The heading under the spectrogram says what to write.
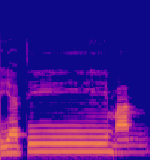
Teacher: এখানে লক্ষ্য করুন তা ইয়াজের তি, অর্থাৎ জেরের বাম পাশে যজমওয়ালা ইয়া, তাহলে আমরা এক আলিফ পরিমাণ টেনে পড়বো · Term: মদের হরফ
